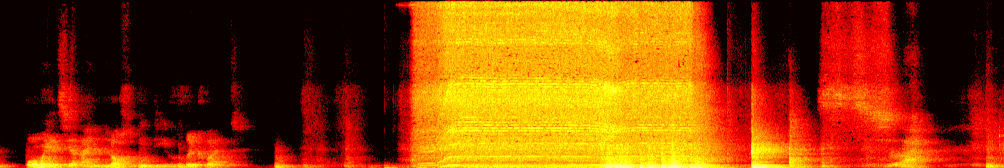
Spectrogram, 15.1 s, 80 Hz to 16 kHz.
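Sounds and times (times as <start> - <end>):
cordless drill boring: 6.1 - 10.8.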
